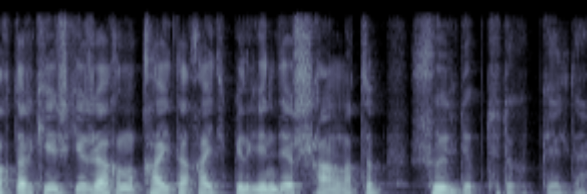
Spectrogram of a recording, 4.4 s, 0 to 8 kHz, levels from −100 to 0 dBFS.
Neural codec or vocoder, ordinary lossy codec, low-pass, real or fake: none; none; 7.2 kHz; real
